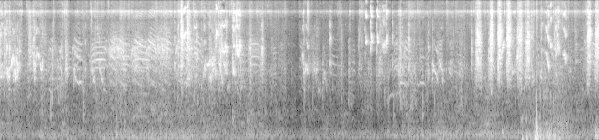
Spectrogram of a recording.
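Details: Chorus of budgerigars giving rapid, high warbling chirps and squeaky notes, briefly dipping quieter midway, then rising again into busy chatter, with a soft thump near the end.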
